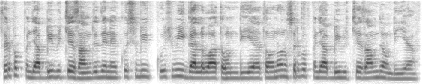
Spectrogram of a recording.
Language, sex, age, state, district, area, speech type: Punjabi, male, 18-30, Punjab, Rupnagar, rural, spontaneous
